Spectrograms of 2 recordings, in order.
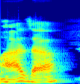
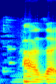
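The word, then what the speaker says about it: هذا: apa pengecualiannya pengecualiannya bahwasanya Haza itu walaupun nulisnya seperti ini nah di tulisan seperti ini harga nya di tulisan seperti ini tapi di pengucapan itu seolah-olah di sini ada Alif kita tambahkan hari jadi bacanya begini Hahaha Dah dua-duanya panjang Hai Kak ini dalam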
